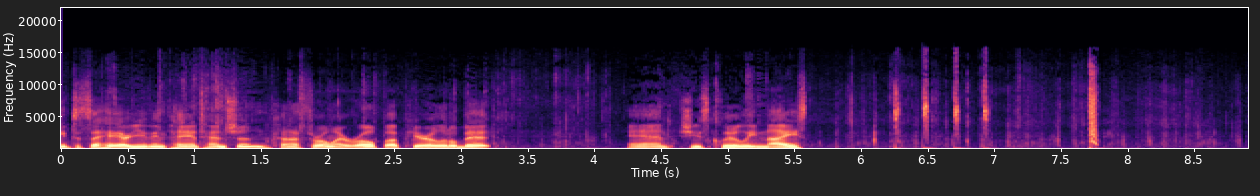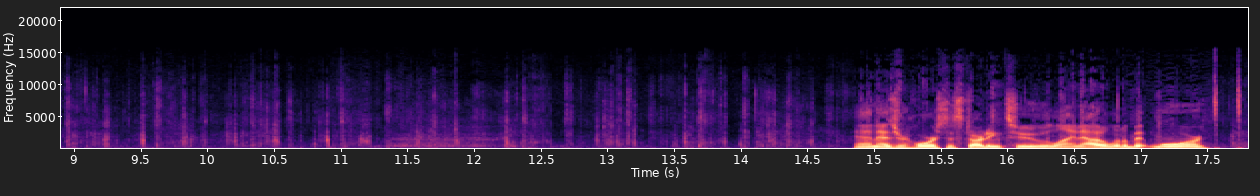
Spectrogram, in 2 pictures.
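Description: A horse's hooves thud softly on dirt.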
